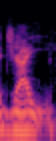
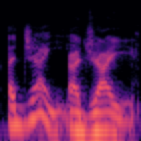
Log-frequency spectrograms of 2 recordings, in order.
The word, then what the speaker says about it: Ajayi: Jay Ajayi. – Thank you, because I'm afraid to say it. – Ajayi.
